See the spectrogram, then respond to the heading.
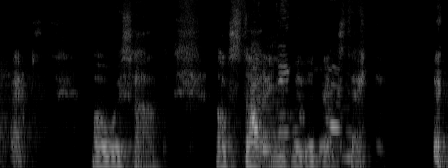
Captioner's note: laughs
